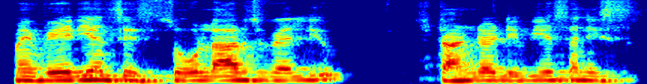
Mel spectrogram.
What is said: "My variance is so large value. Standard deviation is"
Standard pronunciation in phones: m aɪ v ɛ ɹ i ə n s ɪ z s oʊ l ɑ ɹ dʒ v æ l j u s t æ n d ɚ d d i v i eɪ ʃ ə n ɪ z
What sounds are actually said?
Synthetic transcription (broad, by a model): m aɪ v ɛ ɹ i ə n s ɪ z s oʊ l ɑ ɹ dʒ v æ l j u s t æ n d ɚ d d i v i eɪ s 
